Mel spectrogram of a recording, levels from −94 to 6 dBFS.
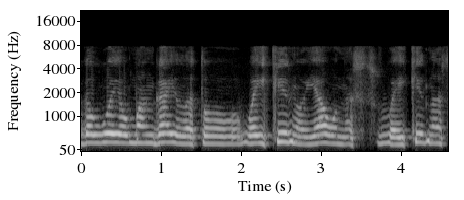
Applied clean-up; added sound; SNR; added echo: none; none; none; none.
